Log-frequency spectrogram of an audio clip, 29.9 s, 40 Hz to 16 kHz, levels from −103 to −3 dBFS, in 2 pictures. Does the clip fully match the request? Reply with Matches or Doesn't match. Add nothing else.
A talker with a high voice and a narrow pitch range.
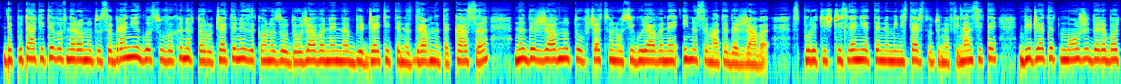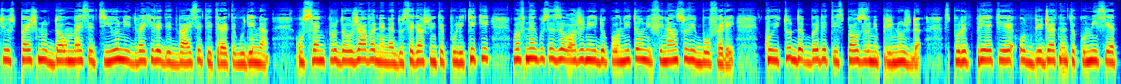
Matches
